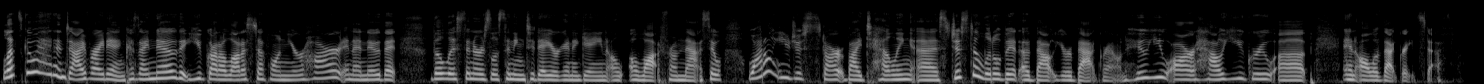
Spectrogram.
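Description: A woman's voice: fairly high pitch, fairly quick, no echo, clean studio sound. A middle-aged woman pastor hosting a casual interview, upbeat and welcoming. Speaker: pastor and host.

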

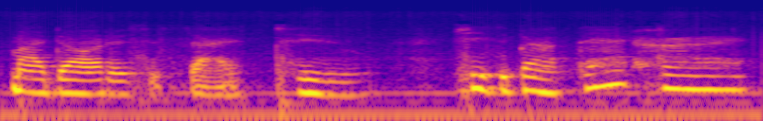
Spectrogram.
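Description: A woman's voice: lowish voice, takes it slowly, gravelly. An actress playing a serene, eccentric, airy woman witness in an old-time radio drama. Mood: airy, literal. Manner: dreamy, airy, calls everyone "love". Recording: muffled, hissy old radio recording.

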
